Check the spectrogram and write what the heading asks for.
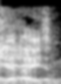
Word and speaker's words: Jediism: Am I saying that right? Because I've never seen the word Jediism before. Yeah, okay. – Yeah, no, that's right, yeah.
